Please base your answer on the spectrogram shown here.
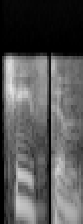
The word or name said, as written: chiefdom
